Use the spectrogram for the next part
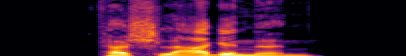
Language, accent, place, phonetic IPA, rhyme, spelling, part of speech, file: German, Germany, Berlin, [fɛɐ̯ˈʃlaːɡənən], -aːɡənən, verschlagenen, adjective, De-verschlagenen.ogg
- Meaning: inflection of verschlagen: 1. strong genitive masculine/neuter singular 2. weak/mixed genitive/dative all-gender singular 3. strong/weak/mixed accusative masculine singular 4. strong dative plural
